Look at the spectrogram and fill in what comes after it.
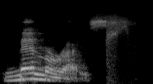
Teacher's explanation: accent shifts to the syllable before shim so we have memorized the stress is on the first syllable · The stress is on the first syllable, memorize. Okay, and like I said, the I is pronounced like a long I. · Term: stress syllable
